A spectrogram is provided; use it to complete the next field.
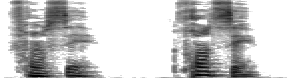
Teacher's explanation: You've got an A followed by an N and then a consonant, and that produces the nasal sound.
